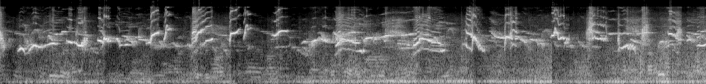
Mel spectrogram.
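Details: Agitated oriental magpie-robin fighting with its tail fanned, singing in short loud bursts of whistles, harsh scratches and clicks, roughly one phrase per second, with a faint low hum beneath.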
